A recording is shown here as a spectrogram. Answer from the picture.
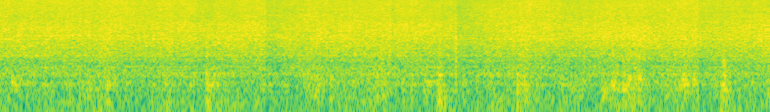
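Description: Chopped peppers, onion and tomato sizzling in a hot wok as they are stir-fried with a spatula: a loud, steady hiss with faint knocks of the spatula against the pan.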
